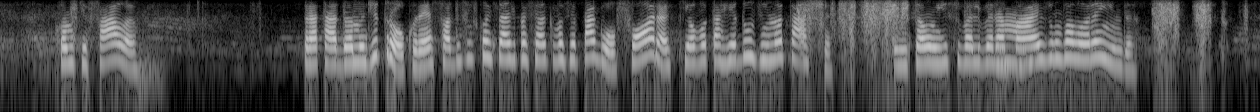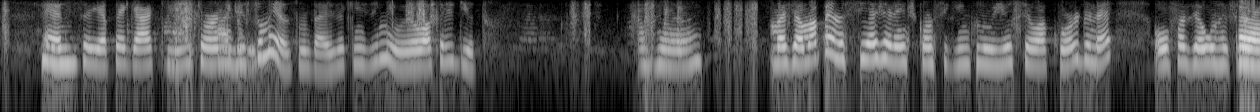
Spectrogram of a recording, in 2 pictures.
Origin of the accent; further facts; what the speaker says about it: Rio Claro, São Paulo, Brazil; Não, eu sou de Rio Claro.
